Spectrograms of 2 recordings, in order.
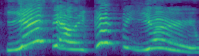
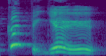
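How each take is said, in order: First: High, loud and slow congratulations; big happy praise for a viewer; delighted praise. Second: Said in the usual way. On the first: Real, not acted. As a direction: cheer her on, drawing out good for you. Cheering a viewer's good news.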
